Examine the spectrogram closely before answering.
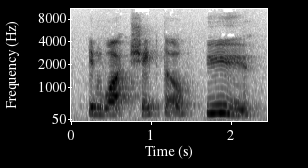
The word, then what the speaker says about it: ü: Say the sound E and purse your lips almost completely shut. E. Like, in what shape though? Ü.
